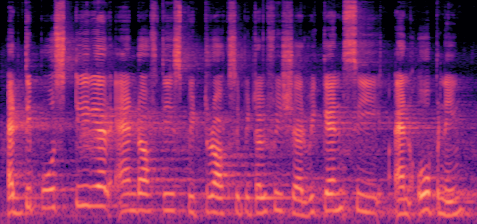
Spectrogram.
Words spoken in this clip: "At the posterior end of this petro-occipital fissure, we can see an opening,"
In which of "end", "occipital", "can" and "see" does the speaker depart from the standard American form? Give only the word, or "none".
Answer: none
